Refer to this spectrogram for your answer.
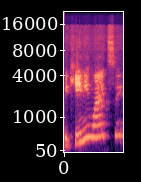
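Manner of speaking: playful ribbing, pitched way up, teasing. Retelling teasing a friend about her waxing work: retelling own teasing. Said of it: "I was teasing her".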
